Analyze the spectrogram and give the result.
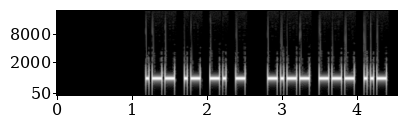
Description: Morse code, heard as a keyed tone, about 28 wpm, 700 Hz. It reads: WANT YOU
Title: Sets of 5 Words Encore 28wpm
